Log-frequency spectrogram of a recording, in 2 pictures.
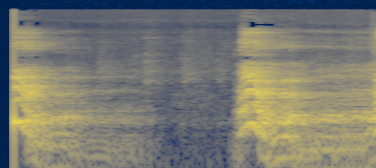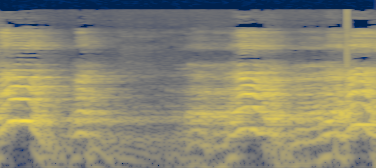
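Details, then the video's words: An Alaskan Malamute puppy and a Siberian Husky argue in a long vocal exchange; a harsh growling grumble gives way to a pause, then rising and falling woo-woo yowls, arched and overlapping, in bursts. "Siberian Husky and Alaskan Malamute arguing!"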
